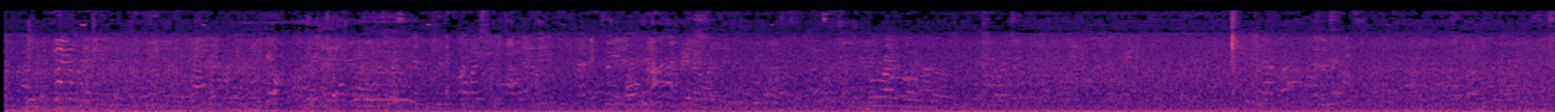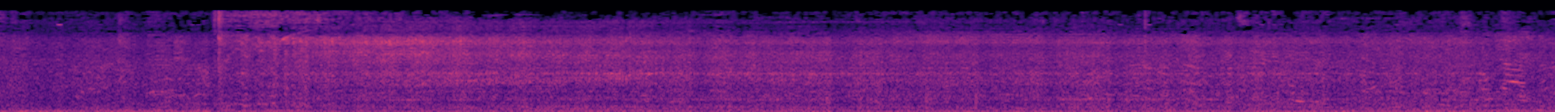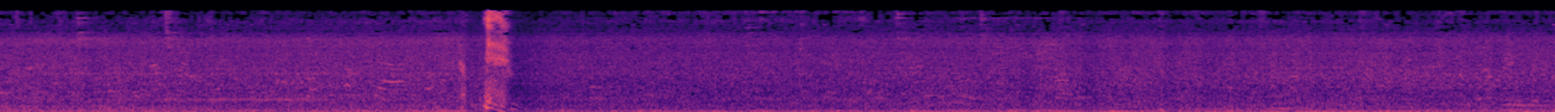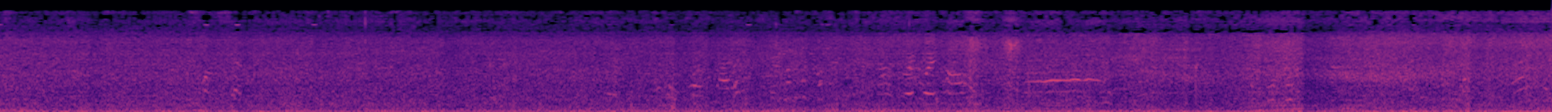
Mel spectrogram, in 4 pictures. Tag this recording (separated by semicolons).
ambience; ambient; atmosphere; ambiance; background-sound; london; city; general-noise; soundscape; field-recording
